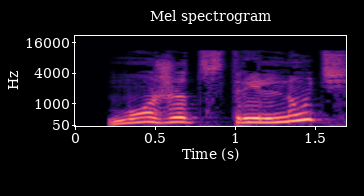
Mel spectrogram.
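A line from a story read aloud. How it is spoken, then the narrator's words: Uncertain suggestion. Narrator (Russian): неуверенно предложил Фыф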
